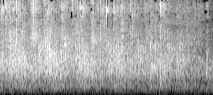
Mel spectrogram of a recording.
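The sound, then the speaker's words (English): A church audience claps in faint, dense applause that stays steady for the whole stretch, with no voices over it. “you can clap. Go ahead.”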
